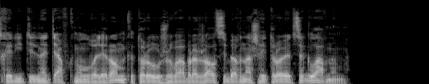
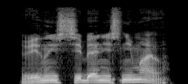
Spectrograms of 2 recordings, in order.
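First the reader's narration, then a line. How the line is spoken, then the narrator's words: Gloomy. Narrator (Russian): мрачно сказал Маренин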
